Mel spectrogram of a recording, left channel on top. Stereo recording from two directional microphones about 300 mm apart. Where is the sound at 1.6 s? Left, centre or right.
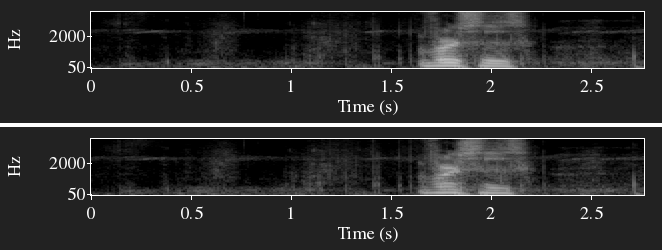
Left.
